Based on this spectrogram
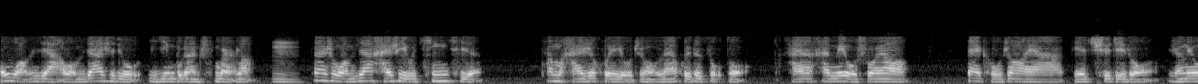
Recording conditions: phone line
